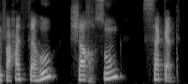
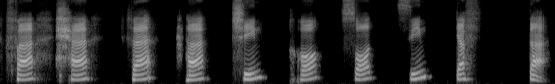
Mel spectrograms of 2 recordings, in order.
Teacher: এই হরফগুলো নরম থাকার কারণে এই হরফগুলো থেকে বাতাস বের হয় যখন আপনি উচ্চারণ করবেন। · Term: হামসের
